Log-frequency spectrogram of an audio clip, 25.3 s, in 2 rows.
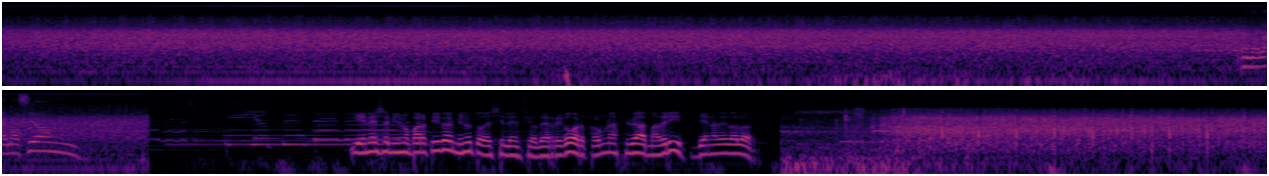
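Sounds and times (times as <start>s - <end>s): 
vast stadium crowd applauding: 0.0s - 14.1s, 20.4s - 25.2s
speech: 12.4s - 13.6s, 16.2s - 20.3s.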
